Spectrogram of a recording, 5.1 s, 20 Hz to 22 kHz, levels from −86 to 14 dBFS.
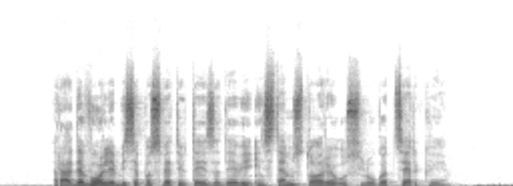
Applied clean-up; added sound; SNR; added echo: none; none; none; none.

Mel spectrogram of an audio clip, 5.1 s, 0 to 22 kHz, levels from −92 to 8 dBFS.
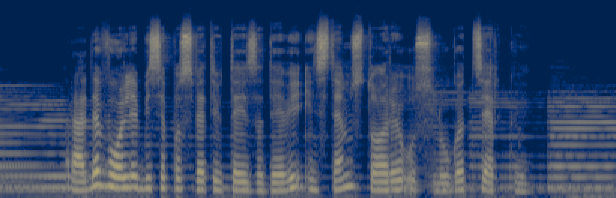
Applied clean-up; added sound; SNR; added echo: neural mask model RNNoise.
